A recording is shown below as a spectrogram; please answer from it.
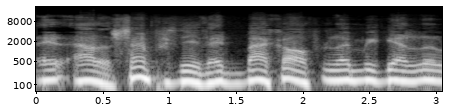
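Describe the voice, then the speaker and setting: A somewhat breathy man speaks at medium pitch and a moderate pace. His intonation stays fairly even. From Texas, USA. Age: 80s+. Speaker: war veteran, former pilot and POW. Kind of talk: interview answer.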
